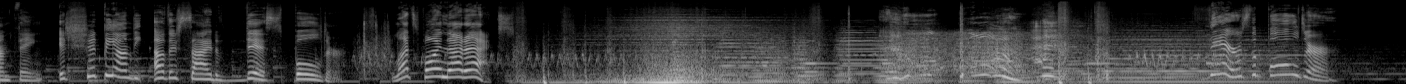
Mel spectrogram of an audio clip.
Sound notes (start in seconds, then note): 5.2 exciting music; 5.4 strained groaning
